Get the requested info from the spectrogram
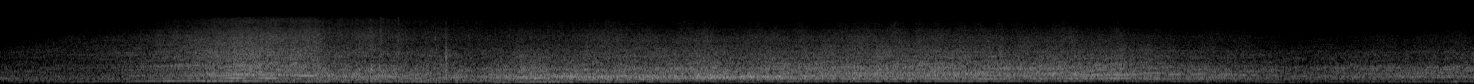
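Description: A pack of dirt-track race cars accelerating single file on a restart, several engines at once swelling loud about two seconds in, then running hard with their pitches rising and falling as the cars race past.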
